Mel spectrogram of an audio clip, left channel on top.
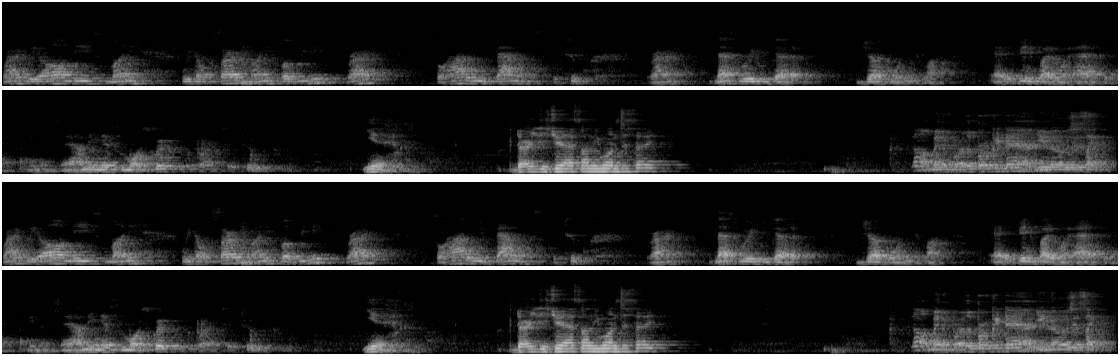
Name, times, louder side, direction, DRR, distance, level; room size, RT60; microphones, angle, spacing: voice 1, 0.0-3.7 4.3-5.3 5.6-6.1 6.5-6.7 7.1-7.9 8.5-9.4 9.9-14.1, right 2 dB, 75° right, 0 dB, 1.1 m, -30 dB
voice 2, 14.8-15.3 16.2-17.7, right 1 dB, 5° right, 6 dB, 0.3 m, -23 dB
voice 3, 20.3-22.1, right 1 dB, 60° right, -2 dB, 2.6 m, -28 dB
13.5 x 7.8 x 2.6 m, 0.81 s
head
